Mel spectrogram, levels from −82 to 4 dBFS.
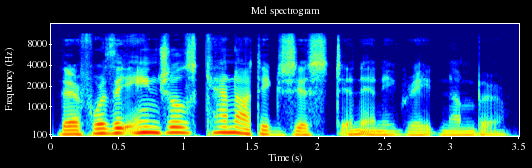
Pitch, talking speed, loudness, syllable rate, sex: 125 Hz, 155 wpm, -18 LUFS, 5.0 syllables/s, male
